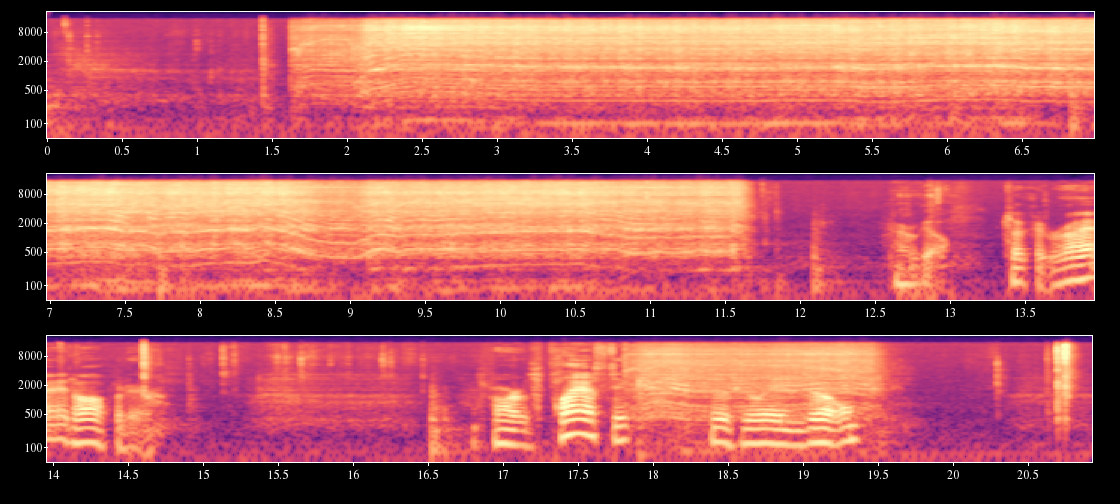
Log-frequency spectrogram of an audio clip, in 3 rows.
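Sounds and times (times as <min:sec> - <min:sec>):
electric drill whining: 0:01.6 - 0:11.8, 0:17.8 - 0:19.6.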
